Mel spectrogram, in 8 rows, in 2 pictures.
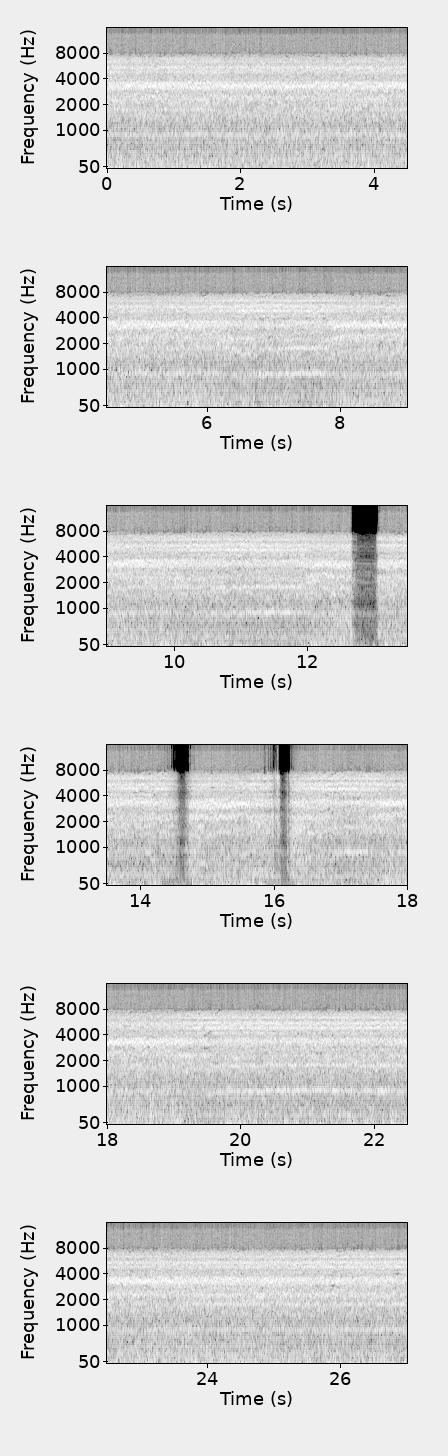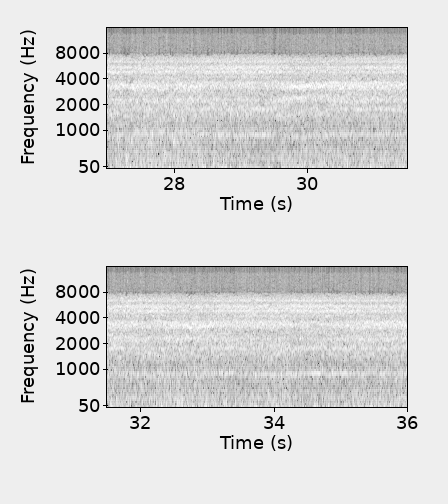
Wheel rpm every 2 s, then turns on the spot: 230, 210, 210, 230, 220, 220, 160, 120, 160, 210, 230, 220, 230, 240, 230, 230, 230, 220.
none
